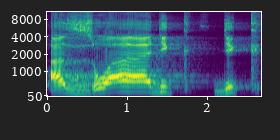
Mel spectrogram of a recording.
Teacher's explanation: kafnya ini juga merupakan huruf yang mempunyai sifat hamas atau mahmus sehingga kita baca seperti ada lelehan di situ. Azwajik, jik ya, itu adalah hembusan nafas ketika kita mensukun kaf itu.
